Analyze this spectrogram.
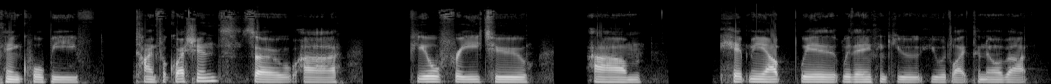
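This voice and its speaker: A man in an Australian accent, medium-pitched and monotone, flat in intonation, at a fairly slow pace with long, frequent pauses, on a very clean recording with a silent background. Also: dry, close sound with no echo. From Western Australia, Perth. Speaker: game industry professional. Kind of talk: presentation. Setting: panel event with audience. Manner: hesitant, many fillers.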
